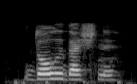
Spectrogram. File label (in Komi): "долыдасьны", Komi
